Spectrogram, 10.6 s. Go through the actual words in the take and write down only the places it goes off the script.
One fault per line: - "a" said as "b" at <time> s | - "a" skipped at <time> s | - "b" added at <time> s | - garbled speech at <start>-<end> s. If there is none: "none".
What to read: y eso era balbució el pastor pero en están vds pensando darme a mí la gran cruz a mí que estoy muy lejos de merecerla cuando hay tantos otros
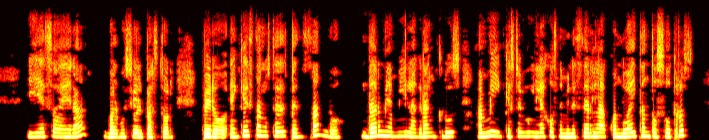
- "qué" added at 3.6 s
